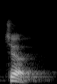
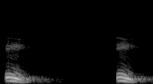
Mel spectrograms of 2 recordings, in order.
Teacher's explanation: while you pronounce CH the tongue is actually touching uh the pallet but while pronouncing e it's just going in the direction and it's not actually touching so that's why uh it's USI there is no contact of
